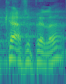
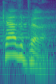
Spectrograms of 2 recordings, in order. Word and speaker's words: caterpillar: a different way like you say cat pillar and we say caterpillar and uh related to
